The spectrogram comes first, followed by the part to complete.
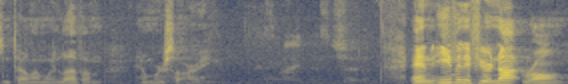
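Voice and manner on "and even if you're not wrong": higher and louder, full force; preaching shout. Real, not acted. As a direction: drive it home to the congregation. Preaching climax.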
